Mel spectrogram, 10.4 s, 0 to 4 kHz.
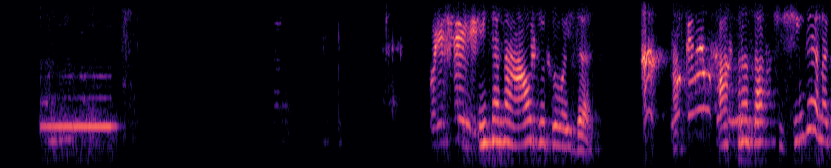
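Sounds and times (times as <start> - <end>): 
telephone dialing a call: 0.5 - 1.6
speech: 5.4 - 7.5, 9.0 - 10.3.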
